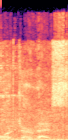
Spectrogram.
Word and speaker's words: hors d'oeuvres: Like a hors d'oeuvres. Hors d'oeuvres. Is it singular? There is an S, but the S is silent.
